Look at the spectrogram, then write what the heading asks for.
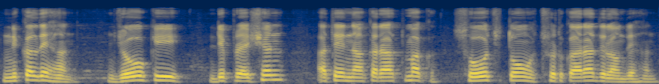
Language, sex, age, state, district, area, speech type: Punjabi, male, 45-60, Punjab, Hoshiarpur, urban, spontaneous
